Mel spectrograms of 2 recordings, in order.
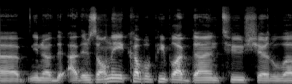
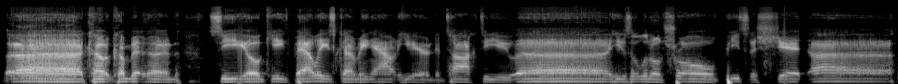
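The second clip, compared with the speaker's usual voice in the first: mock-pompous announcer voice, lightly put on; lightly voiced smug announcer; gross corporate announcer; 3 semitones higher, 3 dB louder, slower than usual. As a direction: sneer through a fake corporate intro. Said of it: "corporate clone of him with their gross voice".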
